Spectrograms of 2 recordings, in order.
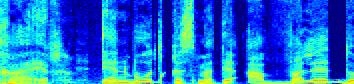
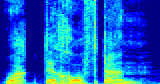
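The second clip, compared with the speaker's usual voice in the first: usual speaking voice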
